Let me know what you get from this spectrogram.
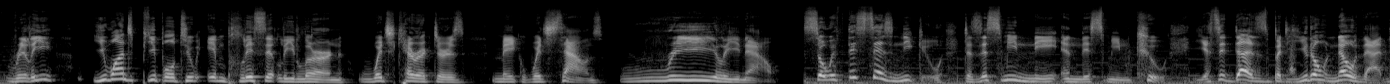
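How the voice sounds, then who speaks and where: A man's voice: medium pitch, sharp tone. A man in his twenties delivering a sarcastic, exasperated scripted review rant as a video host, close on the mic. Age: 20s. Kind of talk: scripted comedic review commentary. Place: small room at home, indoors. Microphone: close desk microphone.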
